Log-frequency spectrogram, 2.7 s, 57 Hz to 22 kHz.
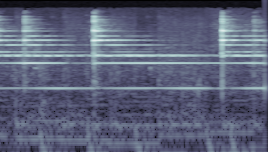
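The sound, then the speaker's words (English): A bell is struck three times to mark Jim Donovan's last radiation treatment, the first two strikes about a second apart and the third after a longer pause, each clear ring sustaining and overlapping, with no voices. “My last radiation treatment, 25 up, 25 down. What a team I had. What an honor. Ring the bell 3 times.”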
